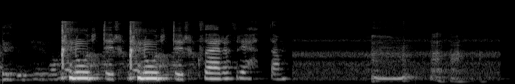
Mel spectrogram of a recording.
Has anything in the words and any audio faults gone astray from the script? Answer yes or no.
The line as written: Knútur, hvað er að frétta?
yes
